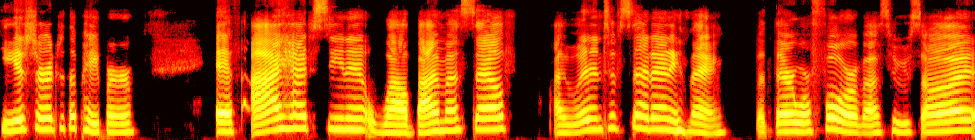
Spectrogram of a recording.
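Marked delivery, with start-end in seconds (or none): 2.2-9.8 bad put-on Southern accent, slipping and recovering. Quoting what a man assured a local newspaper: bad fake Southern accent. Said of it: "What was that accent trying to be?".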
